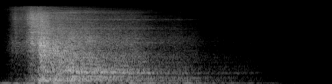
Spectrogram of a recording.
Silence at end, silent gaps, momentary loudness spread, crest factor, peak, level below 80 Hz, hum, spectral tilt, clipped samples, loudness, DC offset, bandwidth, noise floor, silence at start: 1.3 s; none; 22 LU; 24 dB; 0 dBFS; -44 dBFS; none; -1.5 dB/octave; under 0.1%; -19 LUFS; under 0.1%; 16 kHz; -82 dBFS; 0 s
